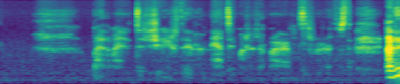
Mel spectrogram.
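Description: A woman whispering softly and unintelligibly in short rapid bursts, mimicking Rice Krispies gossiping and telling secrets.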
